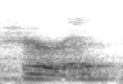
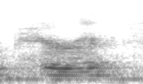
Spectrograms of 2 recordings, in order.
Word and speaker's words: Parat: And my razor today is going to be this twist-to-open, non-adjustable Gillette Parat razor, or Parat. It's spelled P-A-R-A-T. It's from Germany, and the name Parat, or Parrot, P-A-R-A-T, comes from the word apparatus.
